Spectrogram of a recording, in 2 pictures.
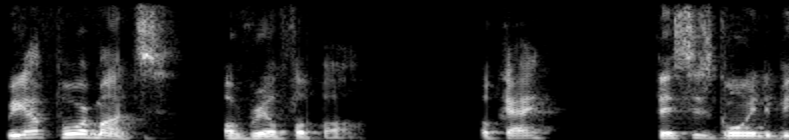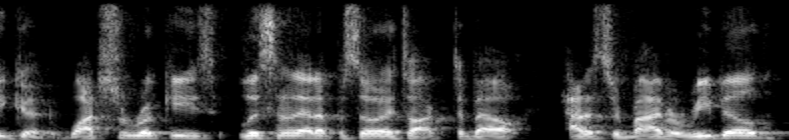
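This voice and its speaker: A male sports podcast host in a casual, energetic monologue. His talk is conversational and keeps swinging into lively emphasis. His voice sits at an ordinary middle pitch. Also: fairly quick.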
